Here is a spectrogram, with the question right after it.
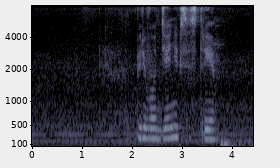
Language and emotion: Russian, neutral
